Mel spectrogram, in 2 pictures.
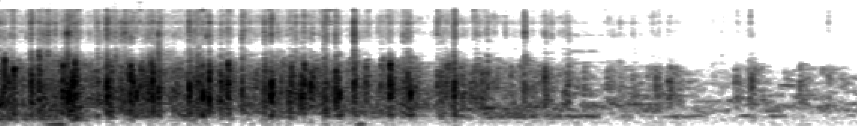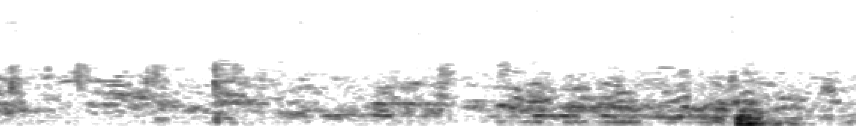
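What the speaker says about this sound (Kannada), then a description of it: "ತಮ್ಮೆಲ್ಲ ಜೋರಾದ ಚಪ್ಪಾಳೆ ಬರಲಿ" An audience breaks into applause mixed with chatter, loud and dense at first and then fading into murmuring voices and scattered sounds.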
